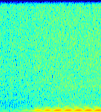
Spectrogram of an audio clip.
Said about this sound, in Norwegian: Sorry for um denne u, durelyden i bakgrunnen. Det er en sånn jævla aircondition som driver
